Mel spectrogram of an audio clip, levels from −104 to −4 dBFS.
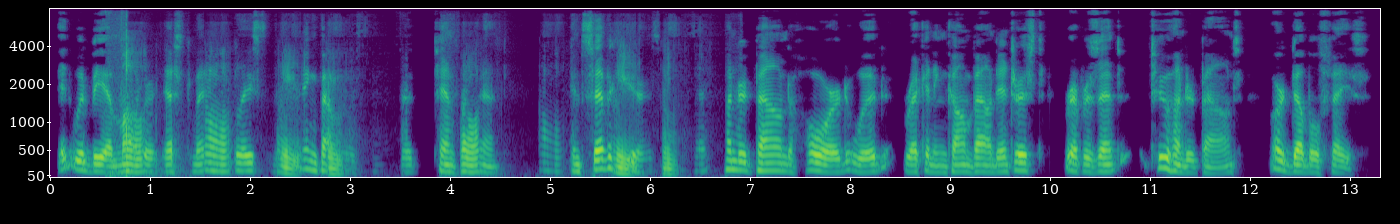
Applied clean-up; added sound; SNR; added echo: neural mask model DeepFilterNet 3.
